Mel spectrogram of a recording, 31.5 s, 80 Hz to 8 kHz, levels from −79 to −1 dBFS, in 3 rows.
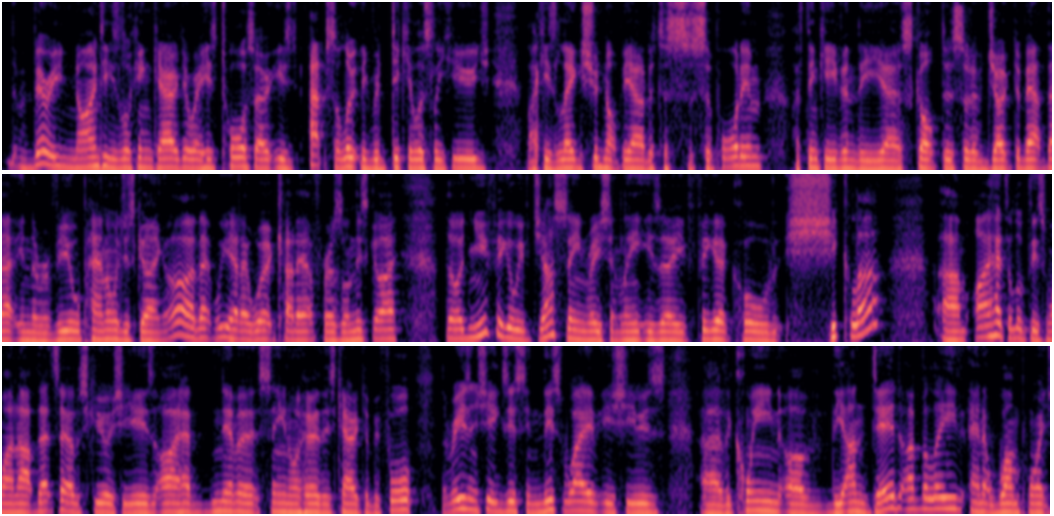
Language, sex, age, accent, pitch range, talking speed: English, male, 20-39, Australian, 135-160 Hz, 205 wpm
